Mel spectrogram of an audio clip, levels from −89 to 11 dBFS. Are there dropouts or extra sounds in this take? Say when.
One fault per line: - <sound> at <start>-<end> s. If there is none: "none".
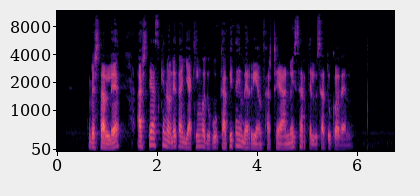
- dropout at 4.3-4.3 s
